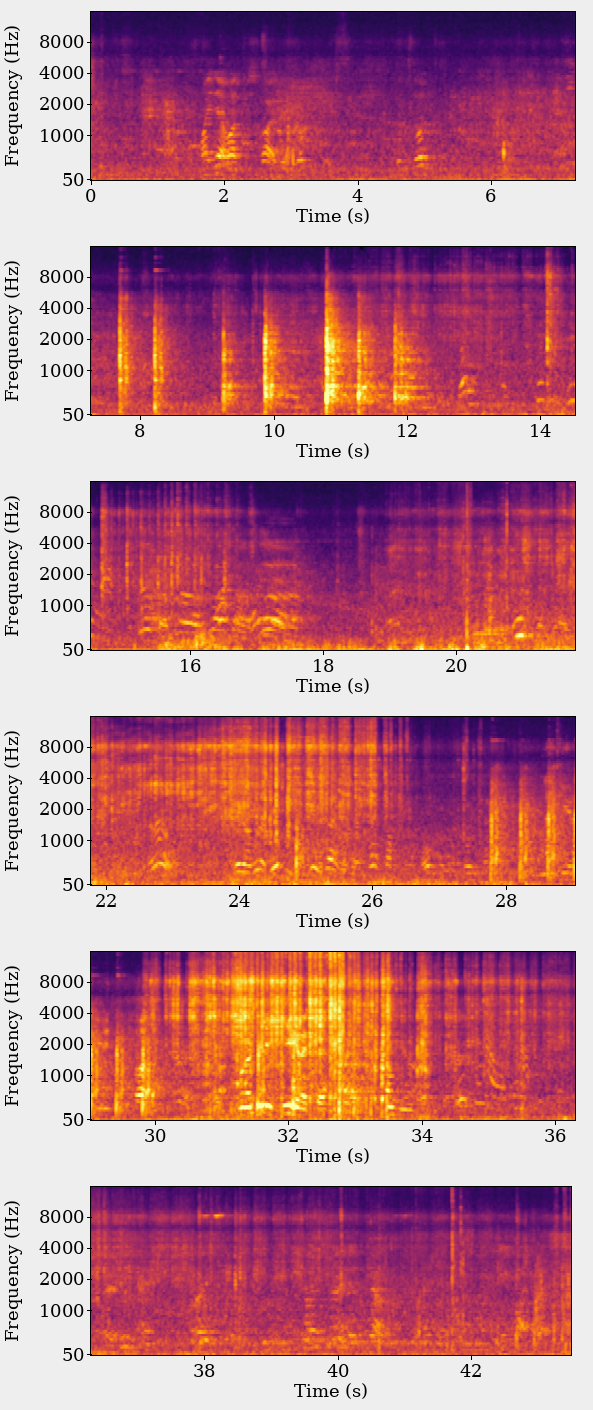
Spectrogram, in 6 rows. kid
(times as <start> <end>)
30.9 36.6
